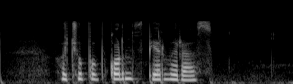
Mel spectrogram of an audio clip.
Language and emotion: Russian, neutral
